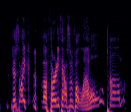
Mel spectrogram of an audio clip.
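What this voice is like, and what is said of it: Imitates another person's voice, not well. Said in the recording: “That's not a good Owen Wilson impression”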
